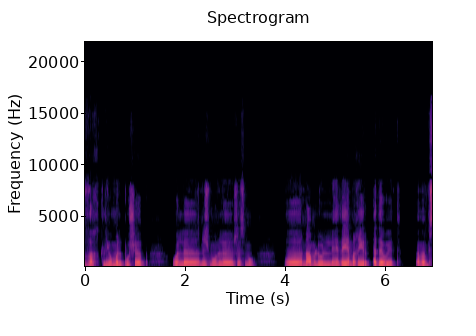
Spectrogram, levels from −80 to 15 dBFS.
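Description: No technical faults can be heard anywhere in the signal, which carries its speech steadily throughout without any audible disturbance.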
